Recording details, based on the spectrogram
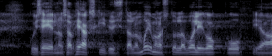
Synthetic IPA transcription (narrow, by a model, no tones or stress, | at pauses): kujseeːlnewsɑːb̥he̞ɑkskiːt̪usi̥st̪ɑlːonvɤjmɑlust̪ulːɑvo̞lʲiko̞kːujɑ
